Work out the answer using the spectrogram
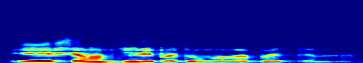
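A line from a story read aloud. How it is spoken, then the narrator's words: Hoarse. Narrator (Russian): сказал комиссар хрипло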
